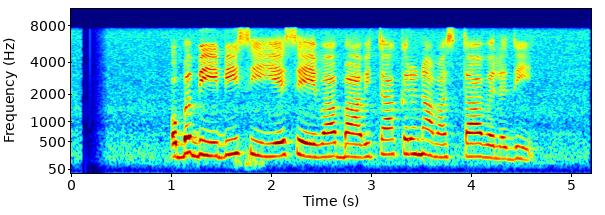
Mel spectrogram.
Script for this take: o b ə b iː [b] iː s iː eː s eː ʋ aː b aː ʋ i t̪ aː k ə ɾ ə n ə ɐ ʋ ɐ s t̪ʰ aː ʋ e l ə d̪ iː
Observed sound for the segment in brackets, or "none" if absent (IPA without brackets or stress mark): b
